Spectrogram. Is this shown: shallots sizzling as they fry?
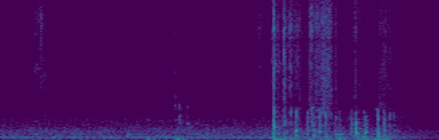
no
